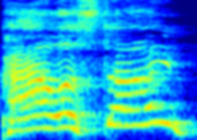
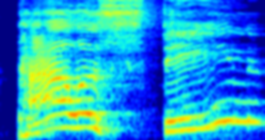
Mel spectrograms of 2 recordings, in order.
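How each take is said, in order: First: It uses a non-local pronunciation of the name. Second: It uses the local Texas pronunciation of the name. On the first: The speaker calls it wrong. "not Palestine" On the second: The speaker calls it right. "It's Palestine, not Palestine"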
